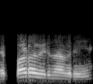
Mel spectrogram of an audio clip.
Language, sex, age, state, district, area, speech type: Malayalam, male, 18-30, Kerala, Wayanad, rural, conversation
